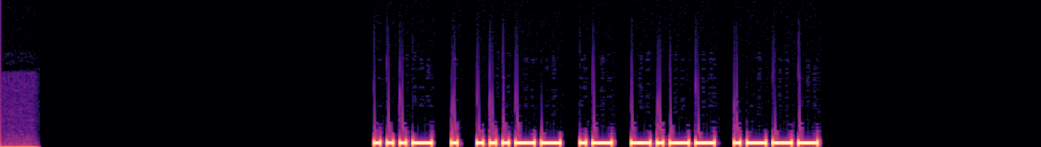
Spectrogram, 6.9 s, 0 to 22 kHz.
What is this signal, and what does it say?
Morse code, heard as a keyed tone, about 28 wpm, 700 Hz. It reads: VE3AYJ
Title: DXCC-100 Call Signs - 6 Characters - 28wpm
